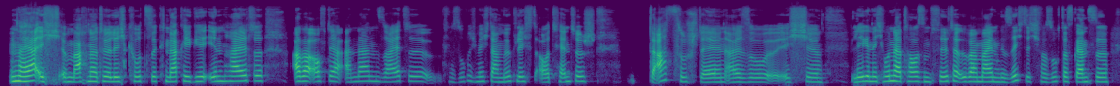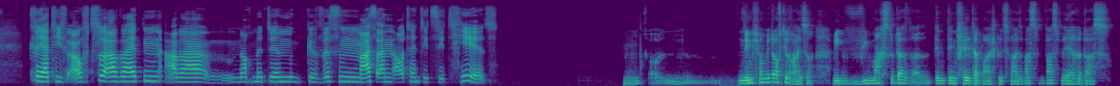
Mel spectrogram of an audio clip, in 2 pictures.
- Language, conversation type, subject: German, podcast, Wie handhabt ihr bei euch zu Hause die Bildschirmzeit und Mediennutzung?
- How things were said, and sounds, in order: other background noise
